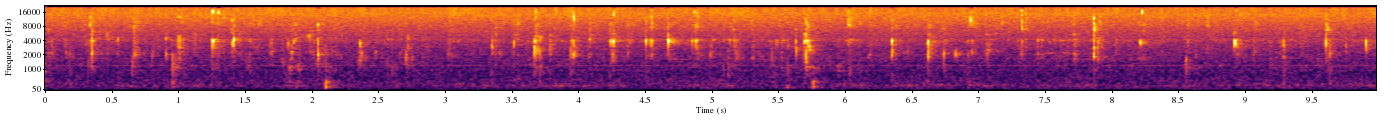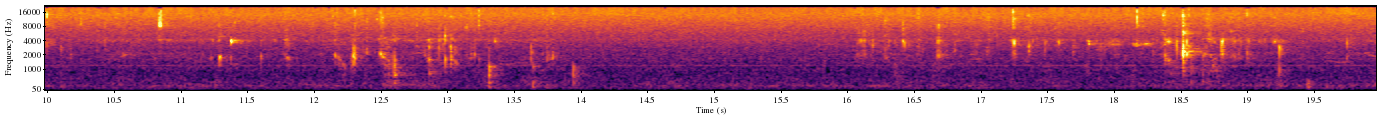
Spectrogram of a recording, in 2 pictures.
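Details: Korean Shorthair cat Aepi, one year old, chomping wet cat food at length; continuous soft smacking and tongue clicks in irregular bursts, a few louder snaps now and then, against a quiet low hum.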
